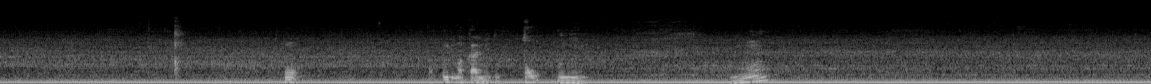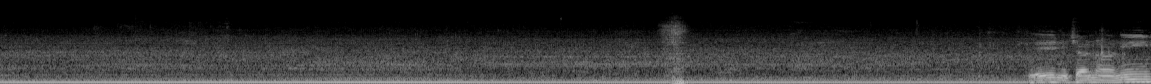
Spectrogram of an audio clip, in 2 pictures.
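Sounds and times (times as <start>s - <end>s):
filter pump humming: 0.0s - 23.0s
water hissing: 18.1s - 18.4s.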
